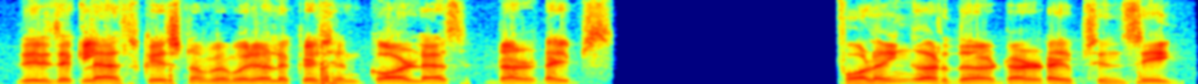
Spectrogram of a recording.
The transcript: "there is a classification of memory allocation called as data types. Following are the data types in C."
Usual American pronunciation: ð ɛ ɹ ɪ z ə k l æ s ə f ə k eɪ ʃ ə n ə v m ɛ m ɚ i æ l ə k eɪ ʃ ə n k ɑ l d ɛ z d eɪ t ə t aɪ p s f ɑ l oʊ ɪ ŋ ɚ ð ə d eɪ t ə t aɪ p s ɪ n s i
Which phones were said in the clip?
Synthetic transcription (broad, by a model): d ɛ ɹ ɪ z ə k l æ s ə f ə k eɪ ʃ ə n ə v m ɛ m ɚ i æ l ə k eɪ ʃ ə n k ɑ l d ɛ z d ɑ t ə t aɪ p s f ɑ l oʊ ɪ ŋ ɚ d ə d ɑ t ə t aɪ p s ɪ n s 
